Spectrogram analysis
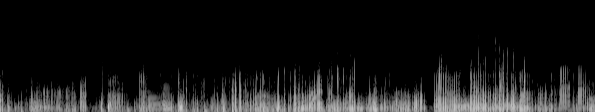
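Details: Very hungry person on a diet, with food in front of them: continuous low gurgling and bubbling stomach rumbles with brief pauses; borborygmi from an empty stomach.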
